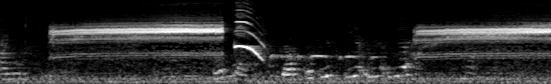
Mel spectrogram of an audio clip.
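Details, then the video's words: Common iora in lively song, used for luring birds: a long buzzy trill held for about two seconds, a sharp falling whistle, scattered soft chips, then another extended buzzy trill. "sirtu,cipoh gacor buat pancingan"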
